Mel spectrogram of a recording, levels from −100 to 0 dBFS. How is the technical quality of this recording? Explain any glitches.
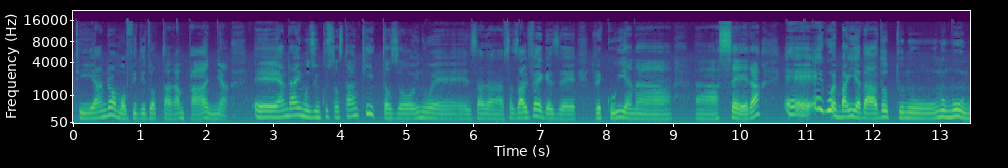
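The recording's quality is compromised by one fault that runs the whole length of the speech.

Mains buzz, throughout: sharp switching spikes from a dimmer, rectifier or unshielded line enter twice per 50 Hz cycle, producing harmonics of 50 Hz that reach up to several kilohertz. The result is a steady, raspy buzz sitting roughly 20 dB below the speech.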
